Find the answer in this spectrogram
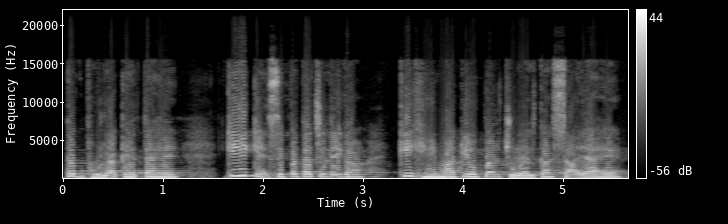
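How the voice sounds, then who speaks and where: A woman narrating a scripted storybook tale in a steady, plain way. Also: sits high, measured pace, rough recording.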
